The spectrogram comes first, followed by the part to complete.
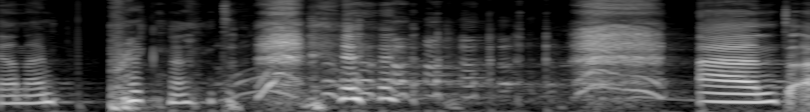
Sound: both laughing

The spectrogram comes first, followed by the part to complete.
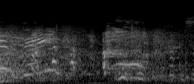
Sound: chuckles

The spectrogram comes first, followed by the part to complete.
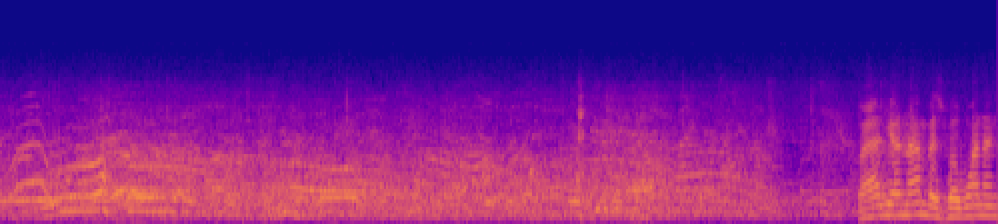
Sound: audience aws

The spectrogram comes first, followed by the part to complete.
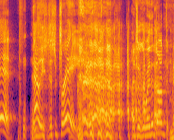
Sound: laughs

